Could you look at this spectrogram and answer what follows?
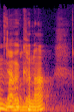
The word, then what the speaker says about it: Maracaná: Maracaná? – ah, Spanisch.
